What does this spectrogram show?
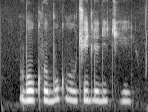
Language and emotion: Russian, neutral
